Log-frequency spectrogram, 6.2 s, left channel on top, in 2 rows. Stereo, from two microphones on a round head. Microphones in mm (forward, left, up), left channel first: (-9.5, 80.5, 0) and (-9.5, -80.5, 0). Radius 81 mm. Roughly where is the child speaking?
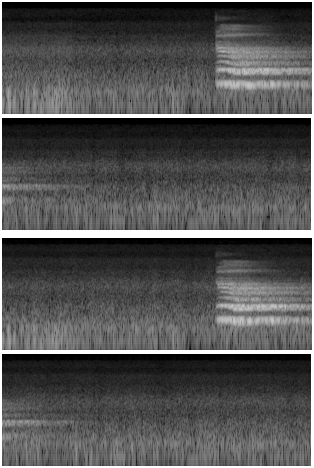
Left.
